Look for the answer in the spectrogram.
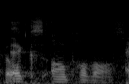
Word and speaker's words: Aix-en-Provence: Aix-en-Provence.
